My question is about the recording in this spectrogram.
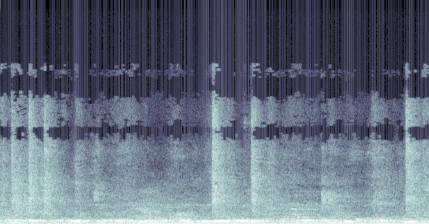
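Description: Indoor shop ambience: a steady low hum under faint, wavering background murmur, with a couple of soft clicks about two seconds in.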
